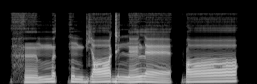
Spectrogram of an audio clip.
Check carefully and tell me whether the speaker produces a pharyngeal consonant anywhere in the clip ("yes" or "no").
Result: no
